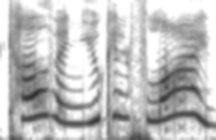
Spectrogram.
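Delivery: high, loud amazed cry; excited exclaiming. A narrator's reading. Starlings amazed that Calvin can fly, loud excited cry. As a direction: burst out in delighted wonder. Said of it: "they exclaimed".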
